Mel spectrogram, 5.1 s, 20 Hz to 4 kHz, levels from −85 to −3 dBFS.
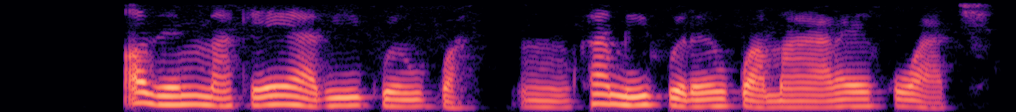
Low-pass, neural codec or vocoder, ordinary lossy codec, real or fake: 3.6 kHz; none; none; real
